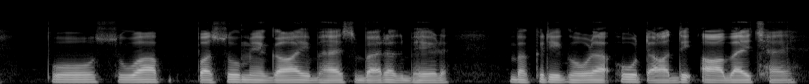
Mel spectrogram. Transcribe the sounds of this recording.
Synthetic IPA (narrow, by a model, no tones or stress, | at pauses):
poːsuwa | pəsumẽɡaːjbʱɛːsbəɾət̪bʱeːɽ | bəkɾiɡʱoːɽaʔoːʈaːd̪iaːbəjt͡ʃʰə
